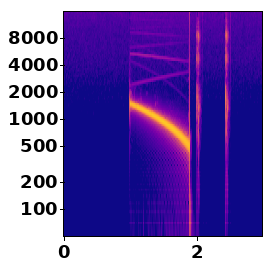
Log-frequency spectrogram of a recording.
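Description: A falling whistle-like tone sweeps downward.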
